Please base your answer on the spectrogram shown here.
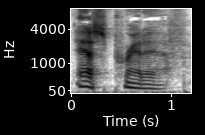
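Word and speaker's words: sprintf: complicated example let's write our own version of s printf which is the sister of f printf s printf which is sometimes pronounced sprint f is very much like its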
